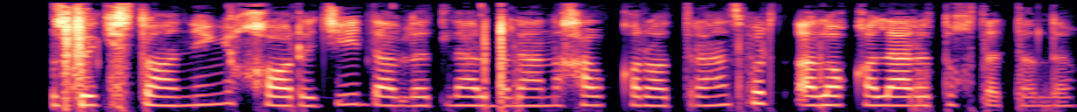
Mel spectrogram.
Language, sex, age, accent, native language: Uzbek, female, 18-24, Andijon, Uzbek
